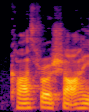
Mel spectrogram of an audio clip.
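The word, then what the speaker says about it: Khosrowshahi: name to remember guys Dara d-a-r-a Castro Shahi khasrow Shahi and I'm not going to spell that former Expedia CEO um yeah and here's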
